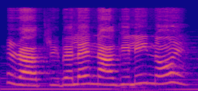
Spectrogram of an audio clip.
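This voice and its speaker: A woman's voice: extremely high pitch, moderate pace, bright, forceful tone, soft background music. A woman playing an anxious, protective village relative in a cartoon story. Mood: worried.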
